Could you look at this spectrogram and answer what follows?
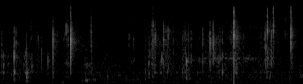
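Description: A heat-sealed wax-paper wrapper from a 1983 Donruss Magnum P.I. bubble gum card pack is torn open, making faint, close, crinkly tearing and crackling sounds in short irregular bursts.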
